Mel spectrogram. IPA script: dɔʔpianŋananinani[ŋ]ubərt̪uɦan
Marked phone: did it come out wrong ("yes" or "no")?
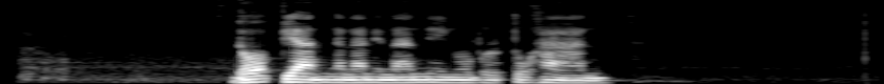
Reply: no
